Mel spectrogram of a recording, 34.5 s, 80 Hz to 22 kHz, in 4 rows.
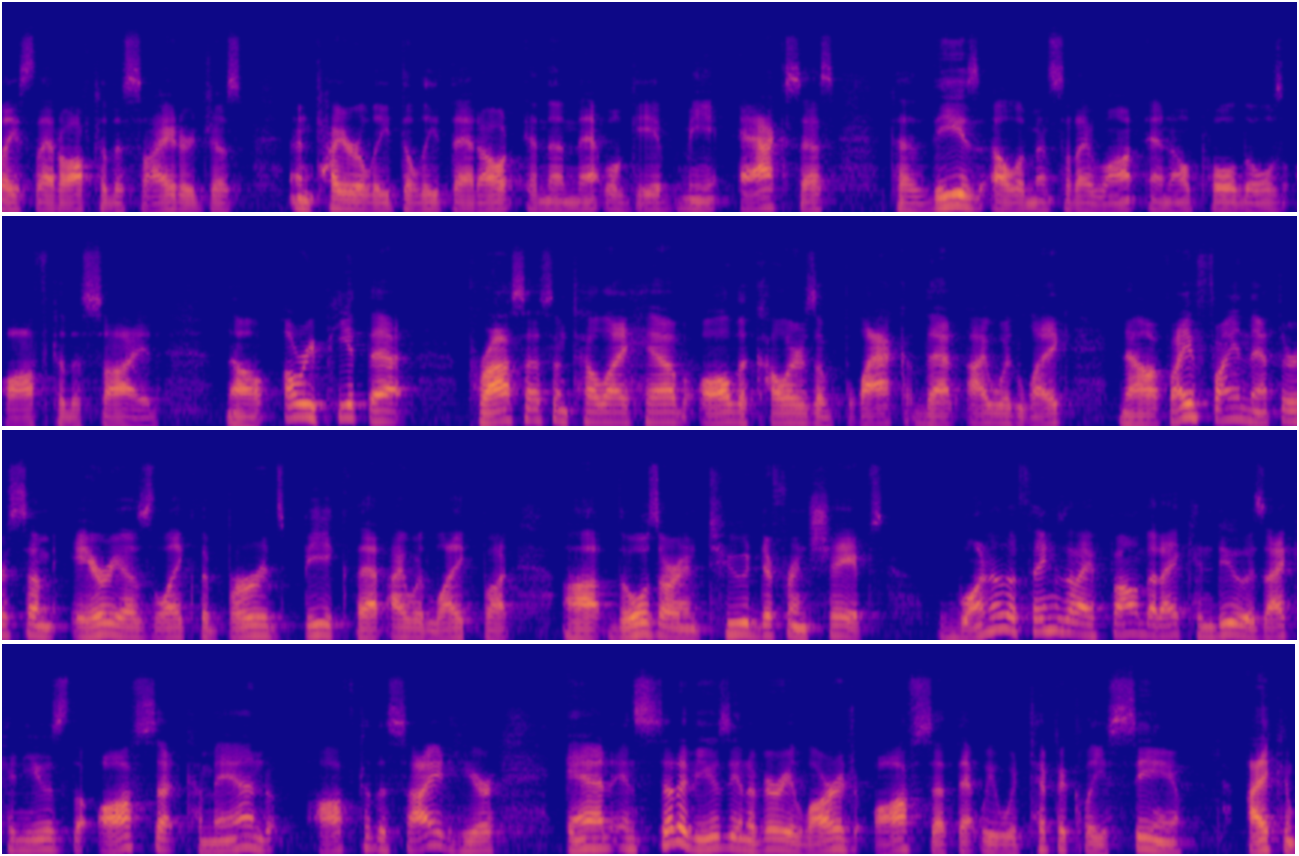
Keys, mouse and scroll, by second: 3.7-5.0 drag, 6.1-7.6 drag, 8.4 middle click, 8.4-8.8 scroll down 2, 9.6 click, 21.1 click, 32.6 click.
